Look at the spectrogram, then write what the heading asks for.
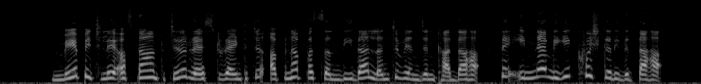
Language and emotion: Dogri, happy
